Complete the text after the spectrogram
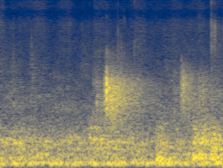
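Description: A cue strikes a billiard ball with a crisp click.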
